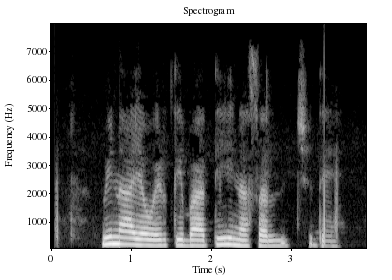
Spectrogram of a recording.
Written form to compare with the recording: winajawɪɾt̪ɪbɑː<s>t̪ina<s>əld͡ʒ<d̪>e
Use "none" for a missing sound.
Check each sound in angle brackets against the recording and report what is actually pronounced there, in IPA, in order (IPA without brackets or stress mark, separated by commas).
none, s, d̪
